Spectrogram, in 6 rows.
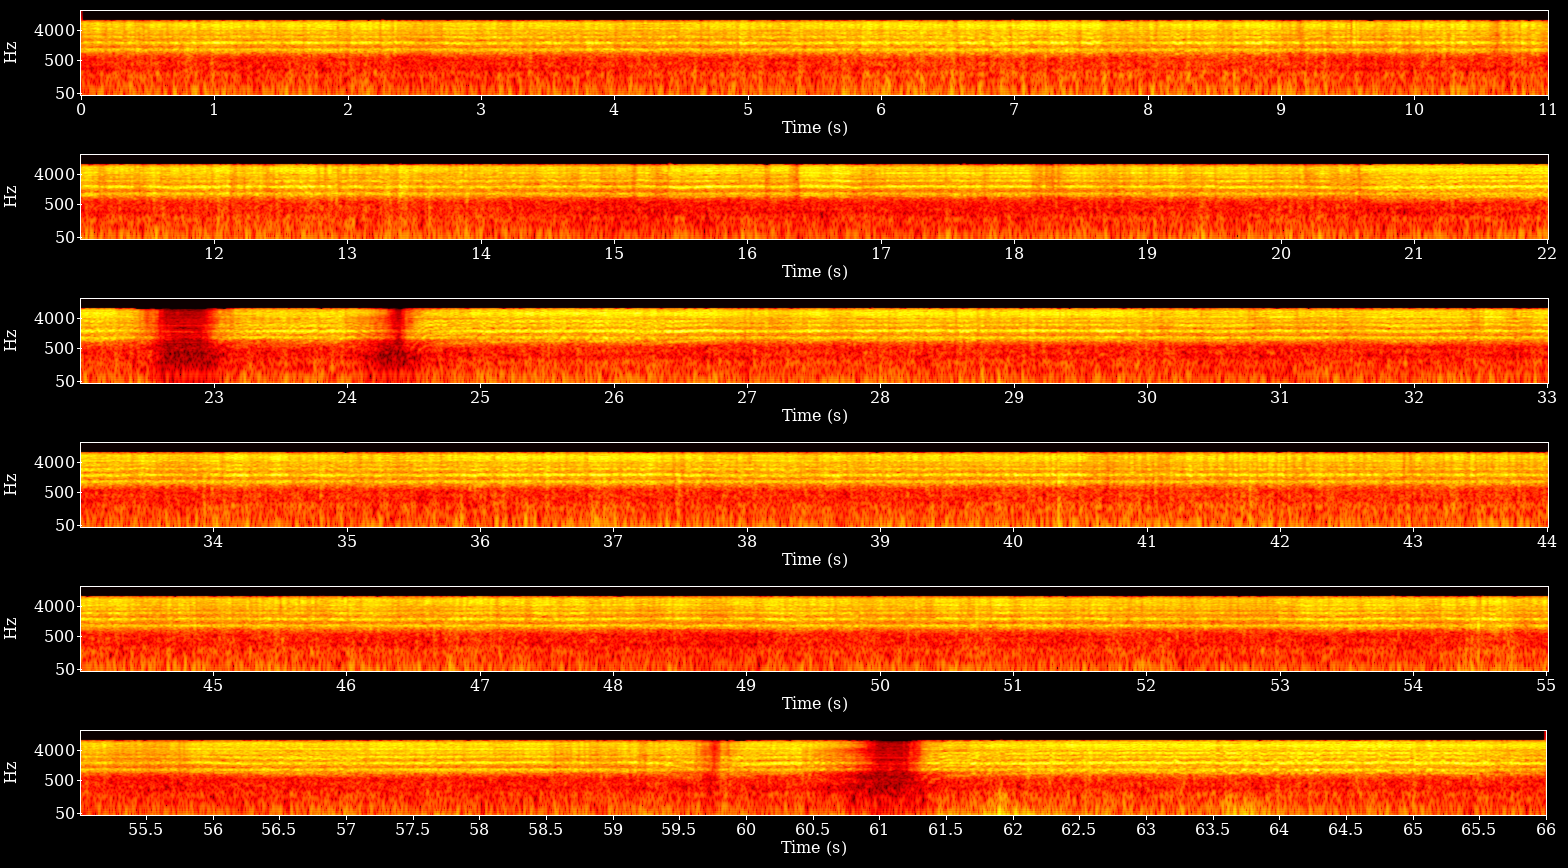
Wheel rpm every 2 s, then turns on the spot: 230, 230, 230, 230, 230, 230, 230, 230, 230, 230, 210, 110, 120, 210, 230, 230, 230, 230, 230, 220, 230, 230, 230, 220, 230, 230, 230, 230, 220, 210, 90, 180, 200.
none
